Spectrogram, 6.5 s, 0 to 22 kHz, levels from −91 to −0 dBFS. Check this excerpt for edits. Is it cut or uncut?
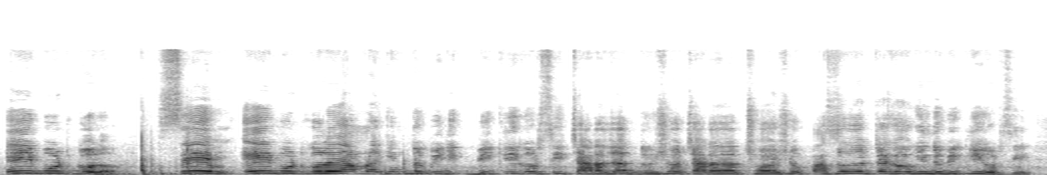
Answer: uncut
